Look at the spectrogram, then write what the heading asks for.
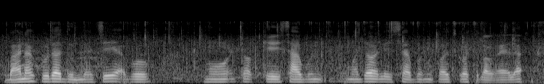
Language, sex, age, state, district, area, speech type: Nepali, male, 18-30, West Bengal, Darjeeling, rural, spontaneous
